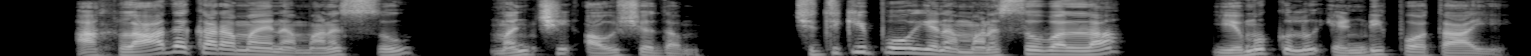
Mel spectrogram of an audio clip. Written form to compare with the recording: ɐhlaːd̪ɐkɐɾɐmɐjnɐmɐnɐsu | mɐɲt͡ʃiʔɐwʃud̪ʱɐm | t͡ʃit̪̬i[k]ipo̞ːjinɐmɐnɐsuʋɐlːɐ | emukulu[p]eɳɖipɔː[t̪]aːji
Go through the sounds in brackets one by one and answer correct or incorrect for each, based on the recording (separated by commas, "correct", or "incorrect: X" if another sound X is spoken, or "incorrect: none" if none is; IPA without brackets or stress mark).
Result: correct, incorrect: ʔ, correct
